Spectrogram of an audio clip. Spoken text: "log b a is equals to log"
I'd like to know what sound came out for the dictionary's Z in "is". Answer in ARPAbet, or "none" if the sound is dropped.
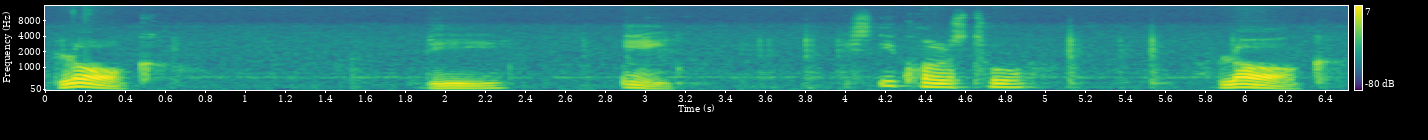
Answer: S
